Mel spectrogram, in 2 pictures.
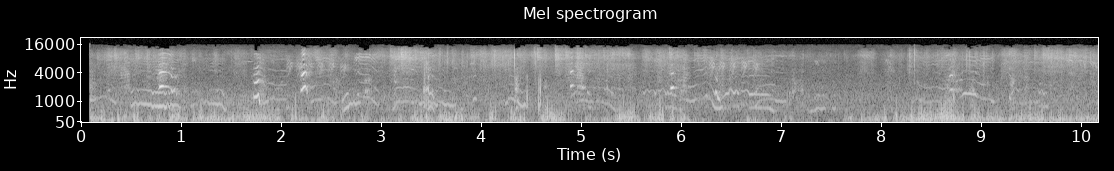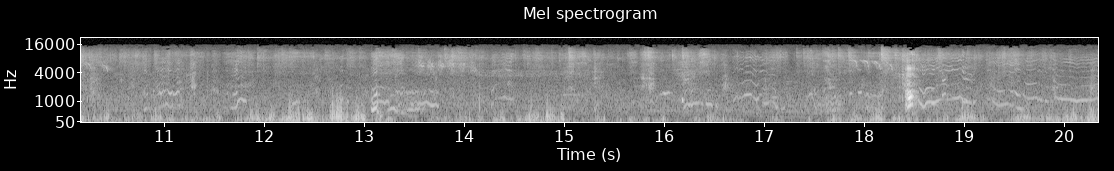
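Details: Several puppies recorded on 3 May 2013, giving many short, high, wavering whimpers and squeaks over a steady low rumble of shuffling and movement, with brief louder bursts.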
